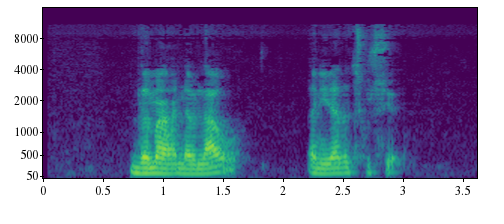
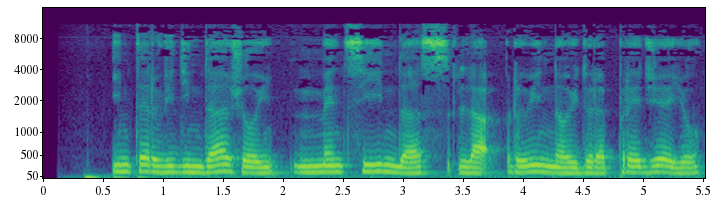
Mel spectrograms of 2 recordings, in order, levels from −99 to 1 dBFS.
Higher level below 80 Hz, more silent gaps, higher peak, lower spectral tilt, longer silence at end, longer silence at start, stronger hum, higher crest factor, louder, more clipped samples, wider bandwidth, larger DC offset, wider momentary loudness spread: second, -56 dBFS vs -46 dBFS; neither; about the same, -4 dBFS vs -4 dBFS; about the same, -7 dB/octave vs -6 dB/octave; first, 0.7 s vs 0 s; first, 0.75 s vs 0.35 s; neither; first, 22 dB vs 14 dB; second, -23 LUFS vs -17 LUFS; neither; about the same, 11 kHz vs 11.5 kHz; neither; first, 18 LU vs 5 LU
